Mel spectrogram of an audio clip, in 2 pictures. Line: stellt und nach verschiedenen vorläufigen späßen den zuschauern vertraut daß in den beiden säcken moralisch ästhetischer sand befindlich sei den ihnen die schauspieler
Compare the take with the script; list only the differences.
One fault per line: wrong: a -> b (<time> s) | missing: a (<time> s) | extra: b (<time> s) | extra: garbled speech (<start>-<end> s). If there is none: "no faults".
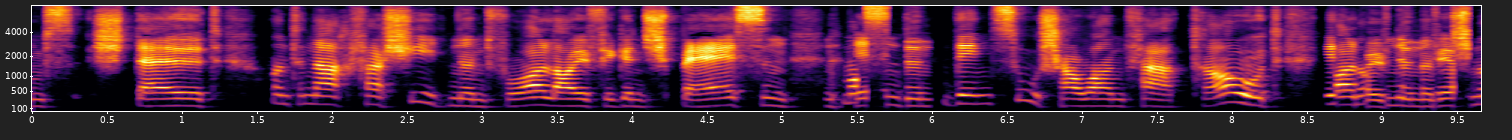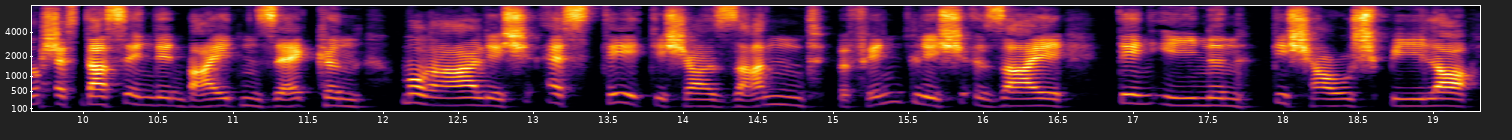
extra: garbled speech (5.3-6.0 s)
extra: garbled speech (8.6-10.0 s)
